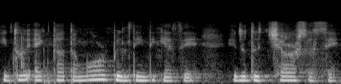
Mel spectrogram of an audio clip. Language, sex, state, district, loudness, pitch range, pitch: Nagamese, female, Nagaland, Dimapur, -18 LUFS, 175-195 Hz, 185 Hz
